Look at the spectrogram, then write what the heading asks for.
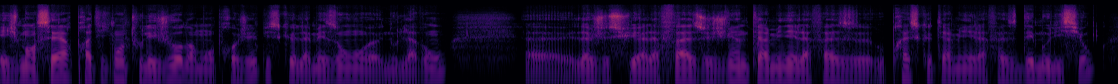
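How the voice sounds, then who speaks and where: A man speaks at a fairly quick pace with a medium pitch and ordinary pitch variation. The recording is very clean, with a silent background. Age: 60s. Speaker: retired executive, training participant. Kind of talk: interview testimony. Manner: halting, many hesitations.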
